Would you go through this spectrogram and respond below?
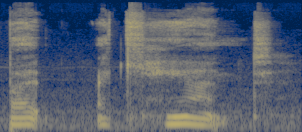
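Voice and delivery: slow, broken whisper; sad whisper. Acted. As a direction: whisper it slowly, giving up. Wants to tell the world, can't.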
